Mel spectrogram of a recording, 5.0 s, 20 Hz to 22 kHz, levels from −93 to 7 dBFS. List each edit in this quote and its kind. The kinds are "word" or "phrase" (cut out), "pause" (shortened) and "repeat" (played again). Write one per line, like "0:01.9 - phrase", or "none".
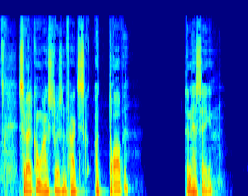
none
